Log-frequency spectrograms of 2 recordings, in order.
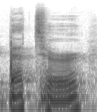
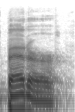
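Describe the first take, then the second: First: The middle consonant is a crisp T sound. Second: The middle consonant is a quick, soft tap. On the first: "It's not really a T. We don't say better" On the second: "It's some intermediate sound"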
